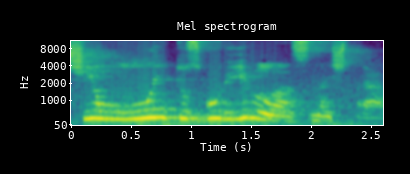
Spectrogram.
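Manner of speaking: tearful words spoken through hard sobbing. Retelling a daughter explaining her nightmare: imitating someone crying hard. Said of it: "ela chorando muito".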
